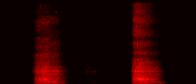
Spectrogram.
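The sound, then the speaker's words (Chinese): Heavy panting breaths from a man worn out after an exhausting fight: two long, loud, breathy exhalations with a faint, short breath in the pause between them. “下一秒，古天明连续不停的大口呼吸，还真是累呀！”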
